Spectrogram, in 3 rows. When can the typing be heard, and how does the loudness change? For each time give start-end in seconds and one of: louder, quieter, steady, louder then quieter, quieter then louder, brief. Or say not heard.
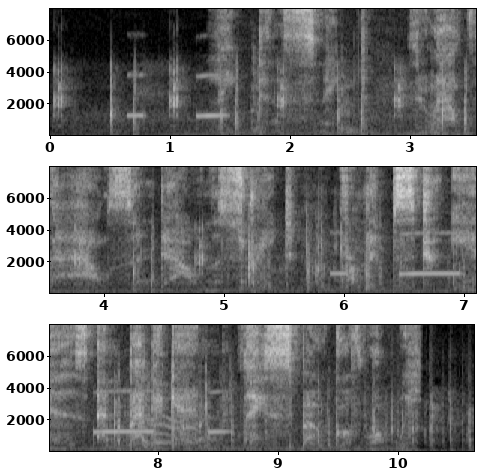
0.0-10.5 quieter.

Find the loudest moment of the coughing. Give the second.
8 s.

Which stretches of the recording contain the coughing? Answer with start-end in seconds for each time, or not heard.
1.6-3.5, 7.8-8.4.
